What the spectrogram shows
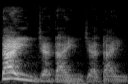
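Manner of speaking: rough, creaky, loud presenter-style voice. Imitating how another speaker just sounded: imitating a friend's Steve Irwin-like voice. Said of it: "That's what you sounded like there".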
